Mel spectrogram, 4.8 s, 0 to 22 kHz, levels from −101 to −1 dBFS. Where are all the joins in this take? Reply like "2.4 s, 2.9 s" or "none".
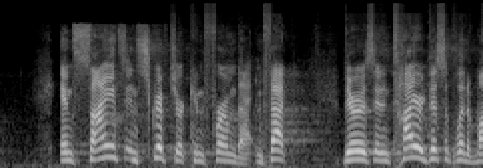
none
